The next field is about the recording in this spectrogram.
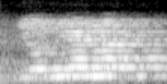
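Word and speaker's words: union: यूनियन हालांकि ये जो वर्ड है यह शुरू तो हो रहा हमारा वावल साउंड से, लेकिन यदि हम इसका प्रोनाउंसिएशन करेंगे तो यह यू से स्टार्ट हुआ है, यानी कि वावल से स्टार्ट हुआ है, लेकिन यदि हम इसका प्रोनाउंसिएशन कर रहे हैं तो प्रोनाउंसिएशन हमारा स्टार्ट होगा कॉन्सोनेंट से, ठीक है।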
